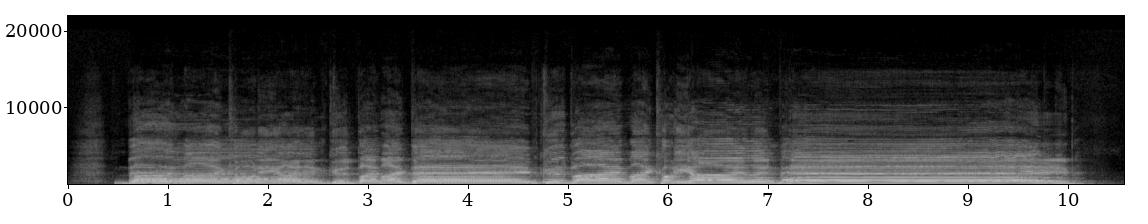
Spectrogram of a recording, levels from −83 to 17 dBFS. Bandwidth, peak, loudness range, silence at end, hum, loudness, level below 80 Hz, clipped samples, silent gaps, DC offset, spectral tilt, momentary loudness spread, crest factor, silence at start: 15 kHz; 0 dBFS; 1 LU; 0.35 s; none; -16 LUFS; -66 dBFS; under 0.1%; none; under 0.1%; -6 dB/octave; 4 LU; 16 dB; 0.45 s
